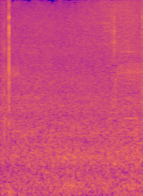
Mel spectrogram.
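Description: Steady low background rumble of outdoor ambience, with no distinct event such as a horn.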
